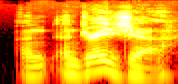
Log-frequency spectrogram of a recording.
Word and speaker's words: Andreja: Andre Andre andreja she they say J they say the J Andre yeah they most people in the game pronounce the J Andrea um it does look like one of those names where the J might be an H sound but most people I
